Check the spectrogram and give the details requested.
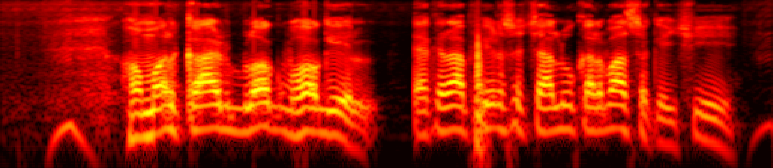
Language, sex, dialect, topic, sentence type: Maithili, male, Bajjika, banking, question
